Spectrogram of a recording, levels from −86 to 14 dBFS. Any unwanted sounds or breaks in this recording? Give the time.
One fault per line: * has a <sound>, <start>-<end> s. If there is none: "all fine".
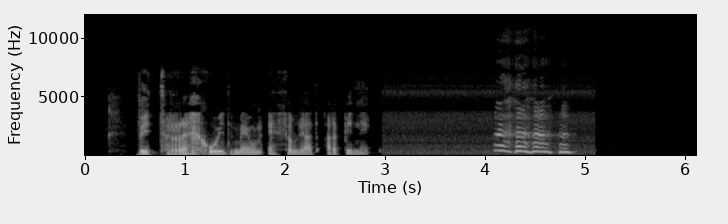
* has a laugh, 4.1-4.9 s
